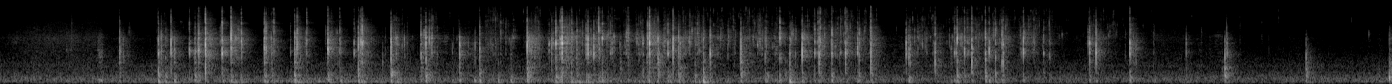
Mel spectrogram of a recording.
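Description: A metal fork chopping up set white wine jelly in a plastic tub, tapping and clicking rapidly against the plastic. The taps begin about a second and a half in and thin out to a few scattered clicks near the end.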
